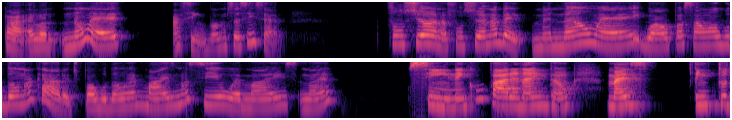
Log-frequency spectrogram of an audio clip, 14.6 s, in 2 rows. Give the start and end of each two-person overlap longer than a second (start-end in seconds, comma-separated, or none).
none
